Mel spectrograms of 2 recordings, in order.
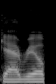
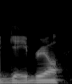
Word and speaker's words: Gabriel: Sorry, it's French, so I think it's pronounced Gabriel, but in English it would be Gabriel.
